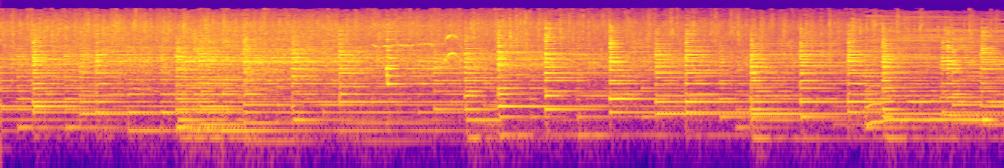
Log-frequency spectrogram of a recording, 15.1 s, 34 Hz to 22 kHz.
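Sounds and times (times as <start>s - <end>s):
piano chords: 0.0s - 15.0s.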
